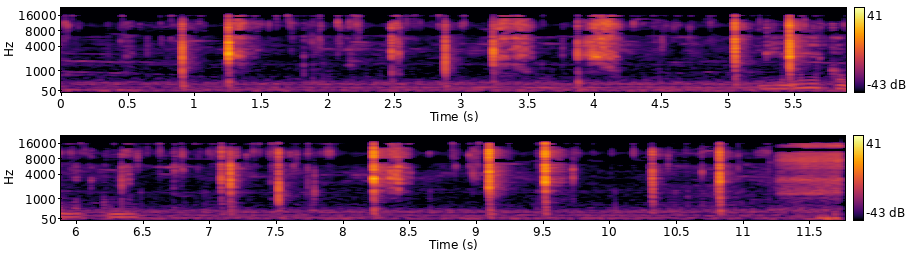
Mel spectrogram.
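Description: A spoon scrapes and clinks against a plate of rice.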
